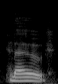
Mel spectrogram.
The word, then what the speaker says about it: Moog: By Bob Moog. So that's, or Bob Moog, as the Americans say, which is that, I know. Bob Moog, let's go with, because that's how he called himself. – Someone once told me it's actually something like Moog.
